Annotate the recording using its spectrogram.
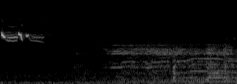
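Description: A few quick, high bird chirps, ending about half a second in, followed after a short pause by a faint hum with soft steady tones.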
